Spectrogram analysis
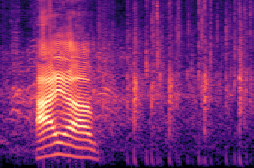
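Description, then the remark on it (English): An audience reacts to news of a sixth baby on the way: a short, loud cheering voice rises and falls, then gives way to a scattered round of clapping, sharp uneven claps of moderate loudness continuing for a couple of seconds. “I remember when she told me in May, yeah, you can clap.”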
